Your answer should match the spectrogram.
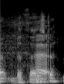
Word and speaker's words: Bethesda: They love to see photos of him shopping in that, what's that place, Bethesda? Is that how you pronounce it? – Yeah, Bethesda.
